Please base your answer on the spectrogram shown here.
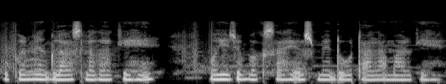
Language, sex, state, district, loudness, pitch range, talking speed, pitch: Hindi, female, Arunachal Pradesh, Longding, -15 LUFS, 215-230 Hz, 215 wpm, 220 Hz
